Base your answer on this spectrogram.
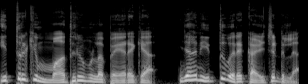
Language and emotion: Malayalam, surprised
